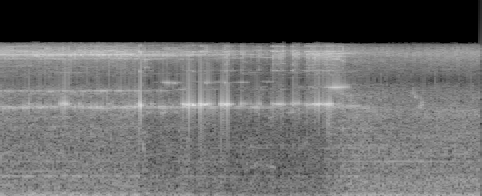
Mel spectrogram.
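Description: Amtrak passenger train squealing from its wheels and brakes at the platform: high, steady, shrill tones with scattered clicks over a low rumble. The squeal dies away about three and a half seconds in.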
